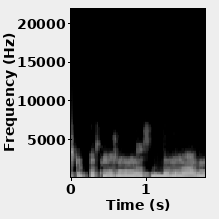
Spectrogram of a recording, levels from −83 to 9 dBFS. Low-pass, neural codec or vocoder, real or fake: 7.2 kHz; codec, 44.1 kHz, 2.6 kbps, SNAC; fake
